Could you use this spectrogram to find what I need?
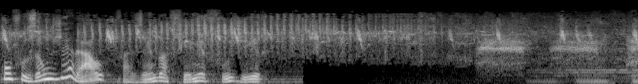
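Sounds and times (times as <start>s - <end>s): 
speech: 0.0s - 3.0s
male bird calling: 0.0s - 6.3s
low buzzy harmonic tone: 5.3s - 6.3s.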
